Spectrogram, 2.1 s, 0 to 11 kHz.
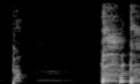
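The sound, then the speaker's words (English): A short harsh cough near 0.2 seconds, a pause, then a louder burst of two or three rough coughs, with no talking. “Yeah, keep coughing.”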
